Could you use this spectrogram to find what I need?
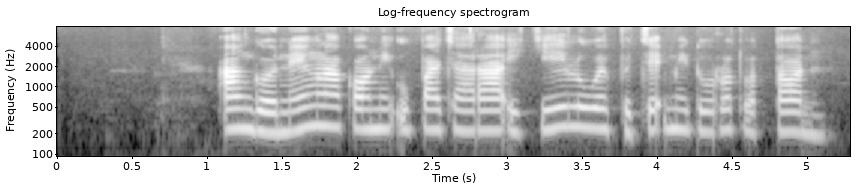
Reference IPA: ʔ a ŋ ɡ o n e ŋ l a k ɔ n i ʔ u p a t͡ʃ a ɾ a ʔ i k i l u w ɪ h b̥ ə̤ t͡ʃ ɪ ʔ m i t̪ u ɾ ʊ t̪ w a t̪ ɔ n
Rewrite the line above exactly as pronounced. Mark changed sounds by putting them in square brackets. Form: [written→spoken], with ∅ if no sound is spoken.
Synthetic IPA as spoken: ʔ a ŋ ɡ o n e ŋ l a k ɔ n i ʔ u p a t͡ʃ a ɾ a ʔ i k i l u w ɪ h b̥ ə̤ t͡ʃ ɪ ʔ m i t̪ u ɾ ʊ t̪ w [a→ə] t̪ ɔ n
